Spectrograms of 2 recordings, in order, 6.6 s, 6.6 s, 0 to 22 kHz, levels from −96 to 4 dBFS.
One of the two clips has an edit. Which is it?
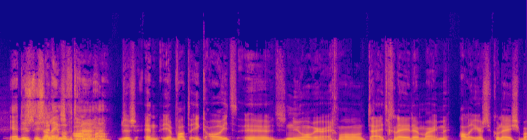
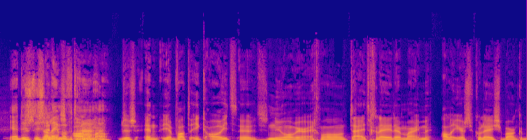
second; 1 cut; at 3.0 s

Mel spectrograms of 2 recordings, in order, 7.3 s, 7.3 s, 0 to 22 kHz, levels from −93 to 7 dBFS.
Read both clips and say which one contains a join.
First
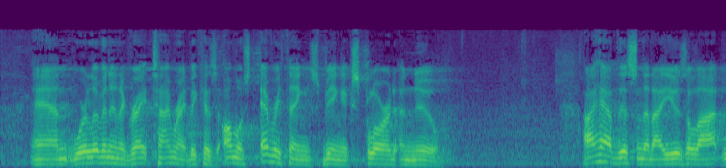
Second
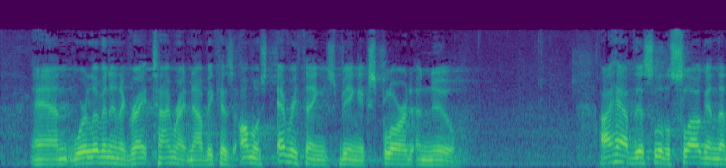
first; 2 cuts; at 1.9 s, 6.4 s

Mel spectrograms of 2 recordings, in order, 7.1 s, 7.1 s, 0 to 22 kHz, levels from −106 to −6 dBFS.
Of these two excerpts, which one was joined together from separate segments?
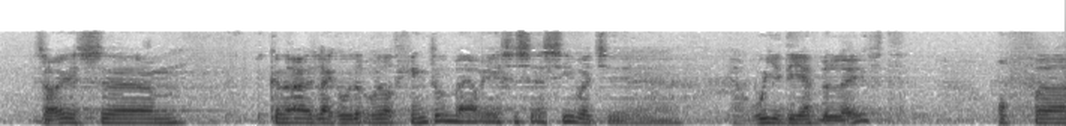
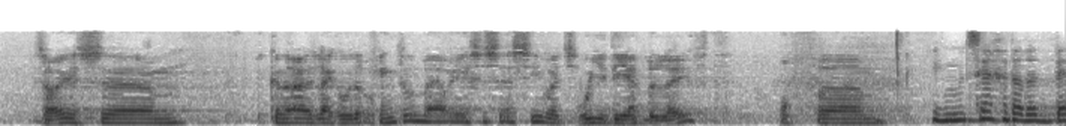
second; 3 cuts; at 2.5 s, 3.8 s, 5.0 s

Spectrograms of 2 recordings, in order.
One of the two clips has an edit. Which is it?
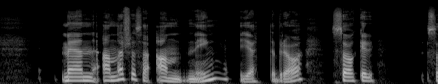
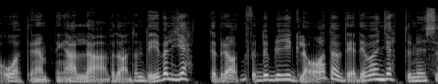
second; 2 cuts; at 1.1 s, 2.4 s

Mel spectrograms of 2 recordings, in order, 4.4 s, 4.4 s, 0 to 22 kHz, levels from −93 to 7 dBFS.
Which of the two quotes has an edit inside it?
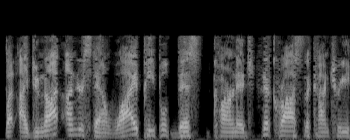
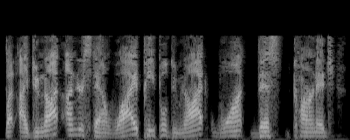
first; 2 cuts; at 2.1 s, 3.3 s

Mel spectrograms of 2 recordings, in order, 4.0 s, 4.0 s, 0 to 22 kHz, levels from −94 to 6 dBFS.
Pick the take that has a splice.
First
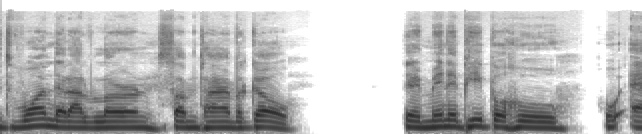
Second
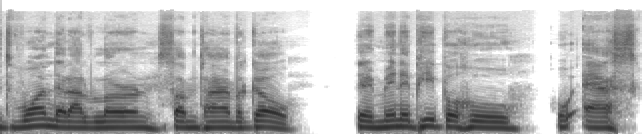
second; 1 cut; at 2.0 s

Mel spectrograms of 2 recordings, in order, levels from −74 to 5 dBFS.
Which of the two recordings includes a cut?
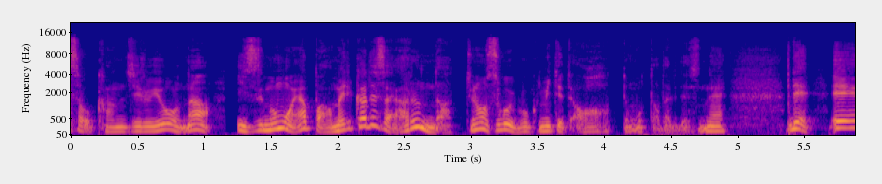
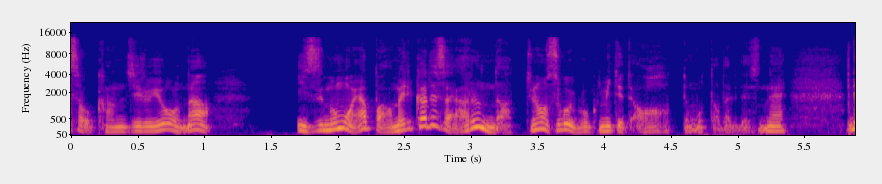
first; 1 cut; at 1.1 s

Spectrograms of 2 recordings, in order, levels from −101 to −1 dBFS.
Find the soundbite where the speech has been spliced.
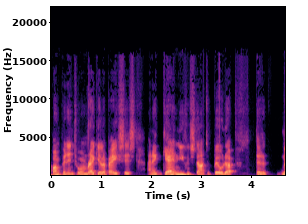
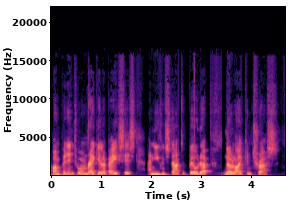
second; 2 cuts; at 2.0 s, 3.4 s

